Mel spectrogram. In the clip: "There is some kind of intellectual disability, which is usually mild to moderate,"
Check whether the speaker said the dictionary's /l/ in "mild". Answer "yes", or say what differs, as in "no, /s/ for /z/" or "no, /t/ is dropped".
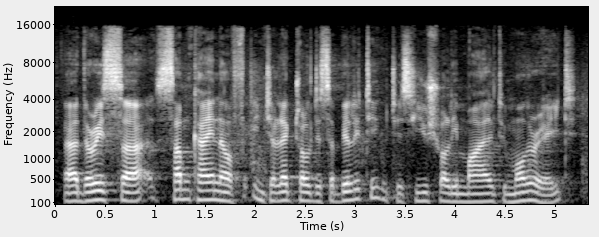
yes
